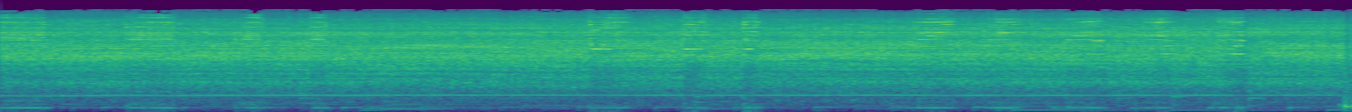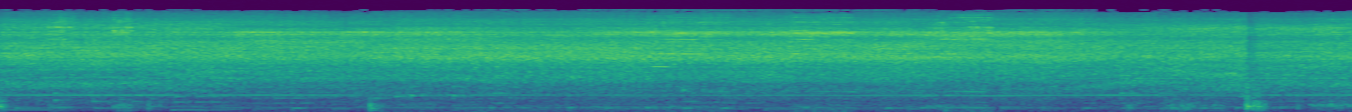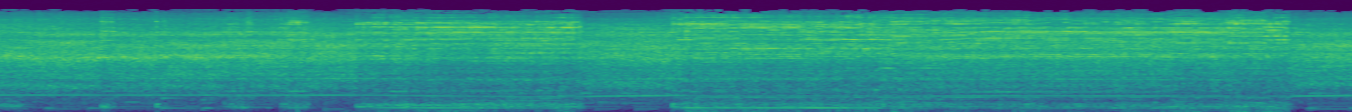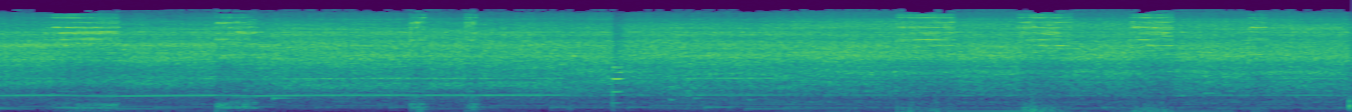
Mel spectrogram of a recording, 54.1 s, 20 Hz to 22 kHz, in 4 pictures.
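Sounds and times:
angle grinder grinding steel: 0.0s - 54.0s.

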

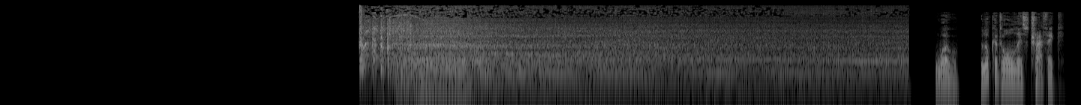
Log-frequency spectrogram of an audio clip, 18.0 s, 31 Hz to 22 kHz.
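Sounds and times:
cartoon car engine starting and revving: 6.0s - 15.2s.

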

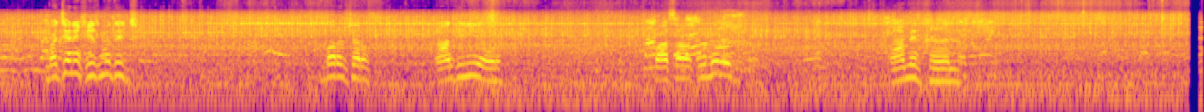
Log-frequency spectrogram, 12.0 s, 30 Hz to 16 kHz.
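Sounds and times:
voices on crowded bus: 0.0s - 11.9s
bus engine idling: 0.0s - 12.0s.

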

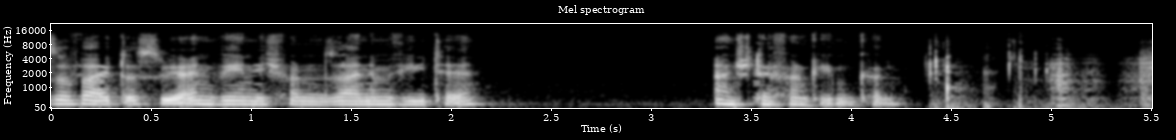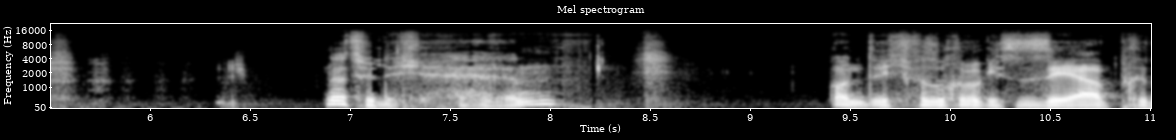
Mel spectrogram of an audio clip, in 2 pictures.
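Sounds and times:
man speaking: 6.4s - 8.3s, 9.4s - 11.0s.

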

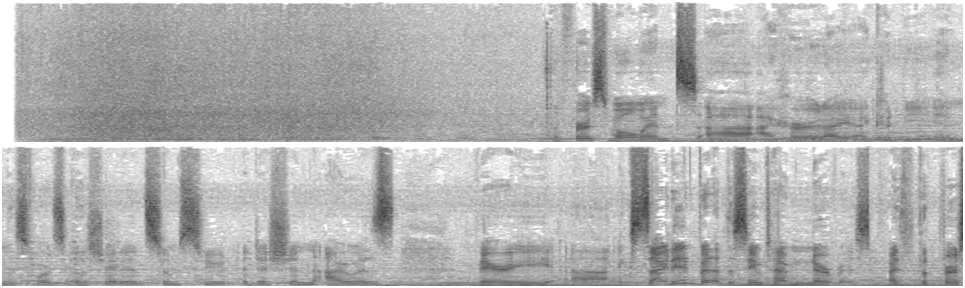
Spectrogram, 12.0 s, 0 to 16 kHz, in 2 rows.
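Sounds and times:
waves breaking: 0.1s - 3.4s.

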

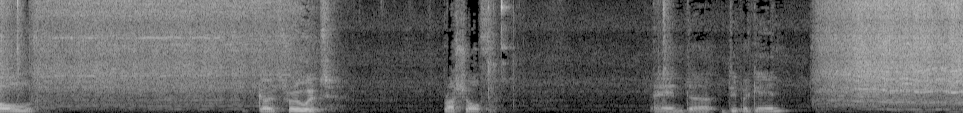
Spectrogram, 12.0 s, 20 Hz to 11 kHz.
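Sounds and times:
cordless screwdriver motor running: 10.2s - 12.0s.

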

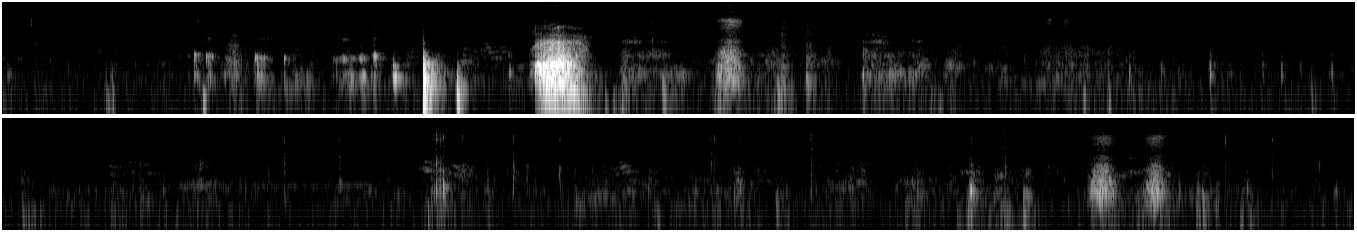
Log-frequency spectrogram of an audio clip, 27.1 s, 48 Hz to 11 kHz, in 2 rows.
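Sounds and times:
person chewing food: 1.9s - 4.1s, 8.4s - 19.7s, 20.4s - 27.0s.

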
